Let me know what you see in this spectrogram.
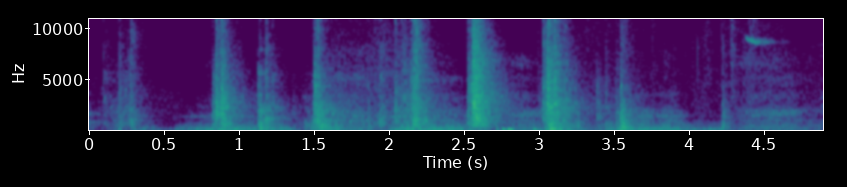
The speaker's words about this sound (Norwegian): Da lukker jeg opp døra her i dette rosa hjemmet.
